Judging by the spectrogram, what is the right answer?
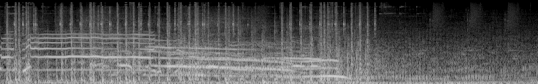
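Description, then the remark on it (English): Loud, rapid bursts of rifle and machine gun fire aimed at a helicopter rattle for several seconds over a high, whining tone that slides downward, then the shooting stops abruptly, leaving a low rumble. “Grab a rifle off the squad leader and fire at the helicopter!”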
